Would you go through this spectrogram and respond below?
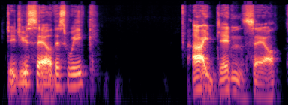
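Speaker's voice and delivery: ordinary talk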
